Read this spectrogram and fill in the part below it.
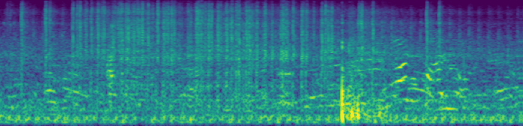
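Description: Firecrackers burst during a village Lakshmi Puja celebration, a few crackles and one sharp pop at moderate distance while people talk over them.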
